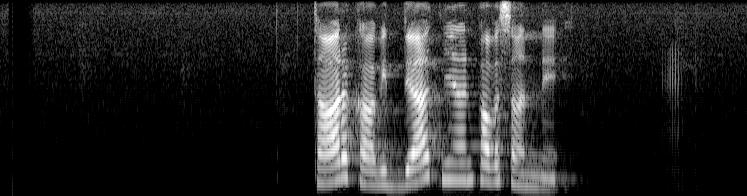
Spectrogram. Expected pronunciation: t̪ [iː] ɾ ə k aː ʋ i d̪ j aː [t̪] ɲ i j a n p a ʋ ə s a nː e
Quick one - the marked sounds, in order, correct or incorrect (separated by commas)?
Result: incorrect, correct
